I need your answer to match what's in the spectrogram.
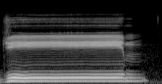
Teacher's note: জিম নিচে নক্তা, জিহ্বার মাঝখানে উপরে তালুতে লাগবে।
